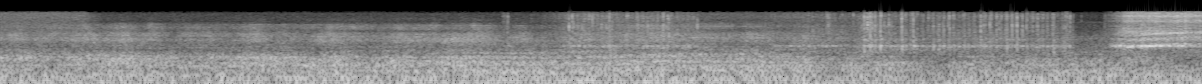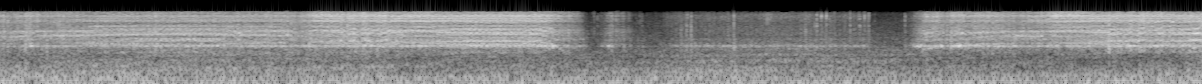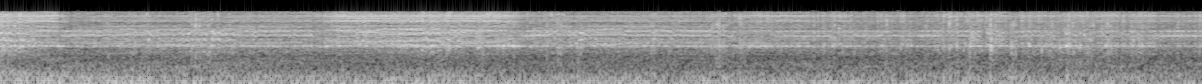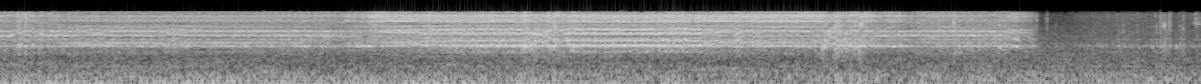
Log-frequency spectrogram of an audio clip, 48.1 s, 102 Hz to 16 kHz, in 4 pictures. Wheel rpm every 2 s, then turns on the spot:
0, 0, 10, 20, 30, 70, 160, 160, 120, 30, 70, 160, 160, 160, 160, 160, 160, 160, 160, 160, 160, 160, 160, 40.
4-10 18-20 46-48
